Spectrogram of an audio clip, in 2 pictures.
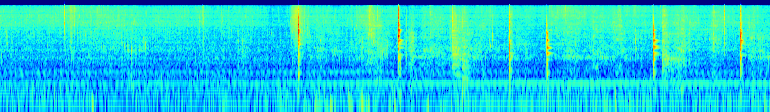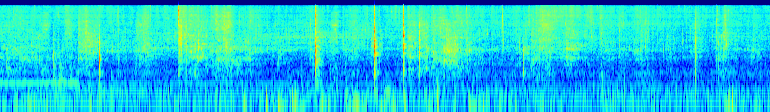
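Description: Metal ladle and spatula stirring chicken pieces frying in an aluminium pan, the utensils knocking sharply against the pan every second or two over a low sizzle. A steady low hum runs underneath and stops a little past halfway.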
